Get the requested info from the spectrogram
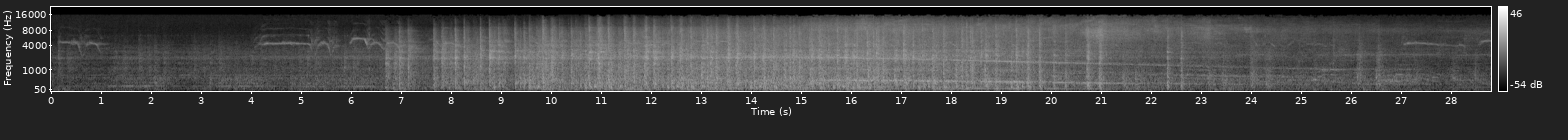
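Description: Seibu 2000-series electric train passing close by as it brakes into a station: a fast, dense clickety-clack of wheels over rail joints, loudest in the middle. A whine falls steadily in pitch as the train slows. Birds chirp faintly near the start and the end.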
